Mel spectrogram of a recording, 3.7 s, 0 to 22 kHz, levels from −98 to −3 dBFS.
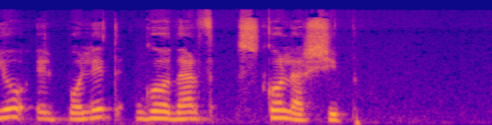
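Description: At 1.02 s there's a microphone volume stepped up moment: the level jumps by about 5 dB in one go. What's happening is the call software decided the mic was too quiet and bumped the device's input volume in a single step rather than easing it up. You hear the voice and the room noise behind it both get louder at the same instant, which gives it that abrupt, switched feel.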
